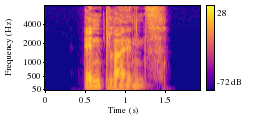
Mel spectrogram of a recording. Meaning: genitive of Entlein
- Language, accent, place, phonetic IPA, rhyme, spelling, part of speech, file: German, Germany, Berlin, [ˈɛntlaɪ̯ns], -ɛntlaɪ̯ns, Entleins, noun, De-Entleins.ogg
